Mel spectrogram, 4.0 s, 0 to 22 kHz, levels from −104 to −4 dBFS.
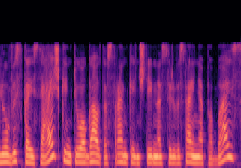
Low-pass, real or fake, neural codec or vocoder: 7.2 kHz; real; none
